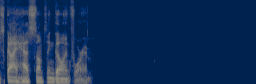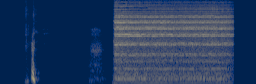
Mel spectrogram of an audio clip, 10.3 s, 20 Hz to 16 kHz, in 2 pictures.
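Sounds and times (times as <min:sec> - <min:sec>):
speech: 0:00.0 - 0:01.9, 0:05.7 - 0:05.9, 0:07.4 - 0:07.7
bell ringing: 0:07.4 - 0:09.8.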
